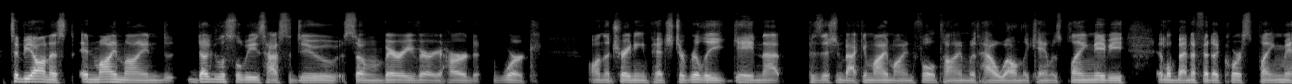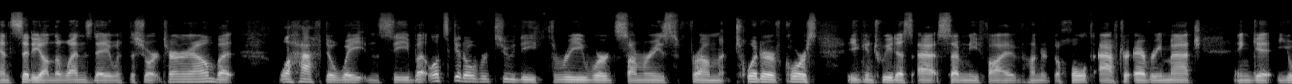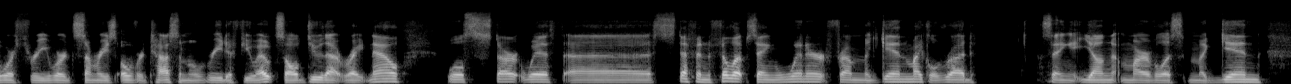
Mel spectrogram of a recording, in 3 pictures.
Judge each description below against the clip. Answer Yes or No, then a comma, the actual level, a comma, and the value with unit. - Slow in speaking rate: No, average, 185 wpm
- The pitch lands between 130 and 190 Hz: No, low, 100 Hz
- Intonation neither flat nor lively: No, narrow, 2.3 semitones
